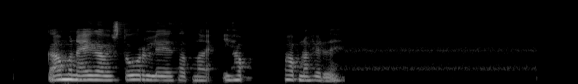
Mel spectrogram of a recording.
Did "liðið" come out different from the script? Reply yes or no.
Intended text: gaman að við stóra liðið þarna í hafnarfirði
no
